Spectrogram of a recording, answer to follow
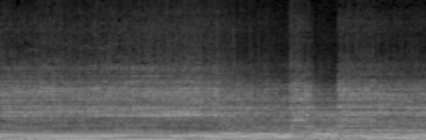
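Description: Live rock band playing: electric guitar and bass guitar ring out in sustained notes over a held low bass note, which changes about two and a half seconds in.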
